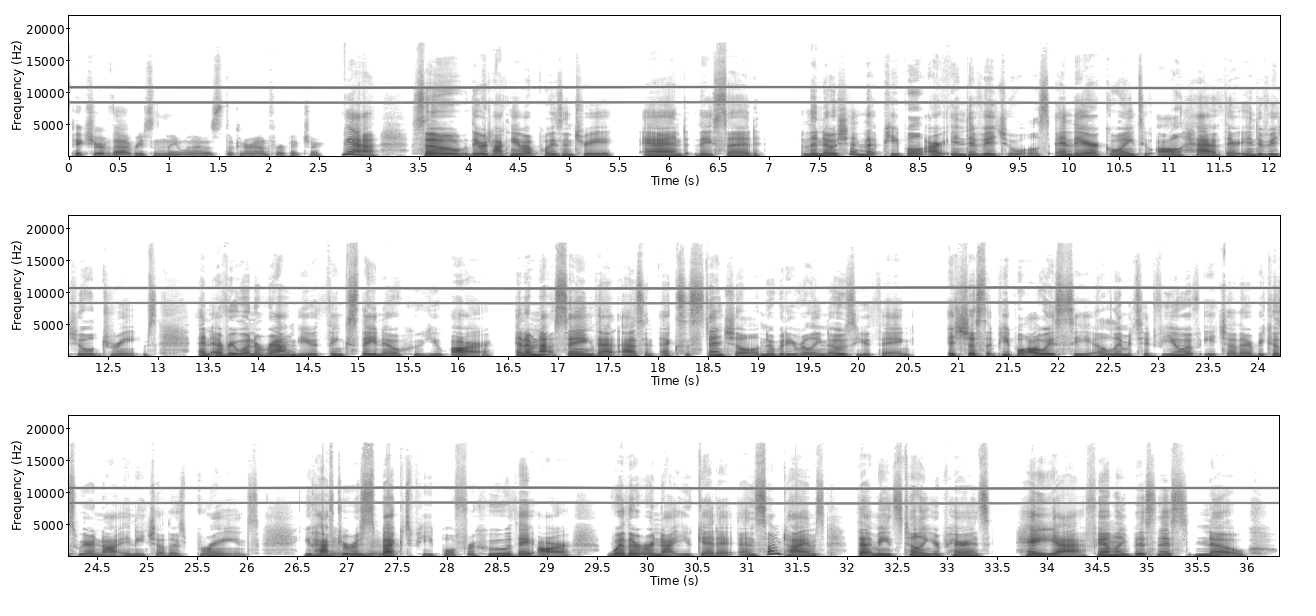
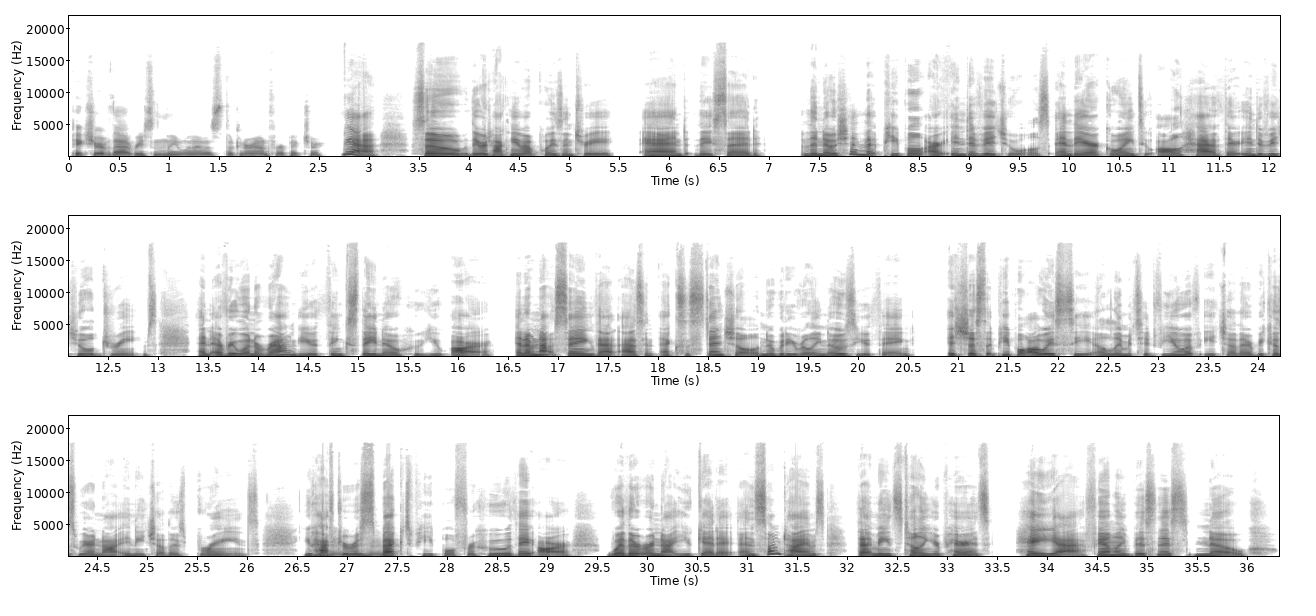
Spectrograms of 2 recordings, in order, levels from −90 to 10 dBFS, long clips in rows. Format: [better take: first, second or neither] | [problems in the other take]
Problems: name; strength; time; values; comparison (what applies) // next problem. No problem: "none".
second | high-pitched whine; loud; throughout; 10.5 kHz, 7 dB below the speech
